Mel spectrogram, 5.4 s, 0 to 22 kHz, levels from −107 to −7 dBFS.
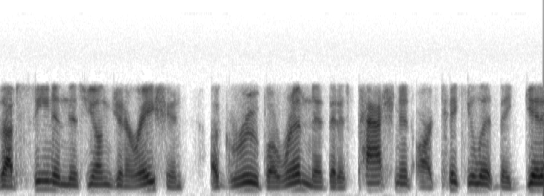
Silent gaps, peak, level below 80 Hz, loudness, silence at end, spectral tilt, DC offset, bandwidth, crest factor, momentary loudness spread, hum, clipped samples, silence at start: none; -6 dBFS; under -90 dBFS; -26 LUFS; 0 s; -7.5 dB/octave; under 0.1%; 3.9 kHz; 20 dB; 9 LU; none; under 0.1%; 0 s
